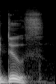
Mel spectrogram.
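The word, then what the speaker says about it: Duce: They call me Deuce.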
